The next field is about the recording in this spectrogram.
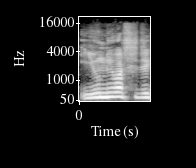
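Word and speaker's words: university: ইউনিভার্সিটির ক্ষেত্রে এ বসবে। কেন বসবে? তার কারণ উচ্চারণটা হচ্ছে গিয়ে কনসোনেন্ট সাউন্ড দিয়ে।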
